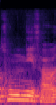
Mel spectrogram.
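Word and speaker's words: 속리산: 우리말도 발음 기호가 필요한 경우가 있습니다. 송리산. 뭐? 안 들려. 화이트 어디 있을 거 여기 있다. 송리산이라고 발음하죠, 그렇죠? 송리산.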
